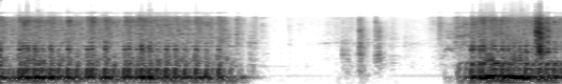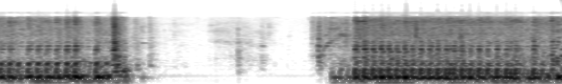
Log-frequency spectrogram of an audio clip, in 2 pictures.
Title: Rough idle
